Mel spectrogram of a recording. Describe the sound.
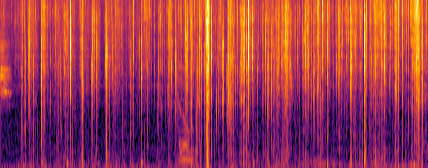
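Continuous crackling and crinkling of parchment paper being crumpled, with dense irregular snaps throughout and a voice briefly speaking over it.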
